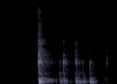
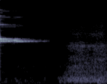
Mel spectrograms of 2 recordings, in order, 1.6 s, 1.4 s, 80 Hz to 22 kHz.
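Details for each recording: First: Kidde ionization smoke alarm (model possibly 1275), hardwired and interconnected, sensor test: shrill high-pitched beeps in quick repeating bursts then silence; sounding properly, confirming interconnection wiring works. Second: Kidde/Firex ionization smoke alarm, mounted higher than the others; shrill steady tone sounds about half a second then stops; it responded slower than the other alarms, owner suspects mounting height.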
